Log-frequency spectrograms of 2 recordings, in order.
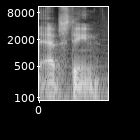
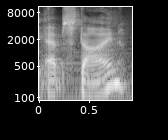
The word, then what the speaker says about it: Epstein: And I call this man Brian Epstein. That's drawn some attention from viewers of other videos that I've made. And that's understandable. Haven't we heard other people, like those who knew him, say Ep-stine?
